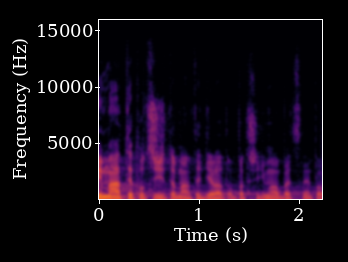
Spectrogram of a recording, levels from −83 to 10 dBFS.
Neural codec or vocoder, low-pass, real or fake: none; 14.4 kHz; real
